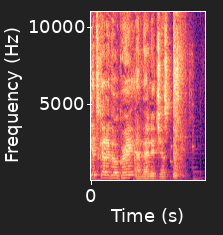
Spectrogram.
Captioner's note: makes splat sound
